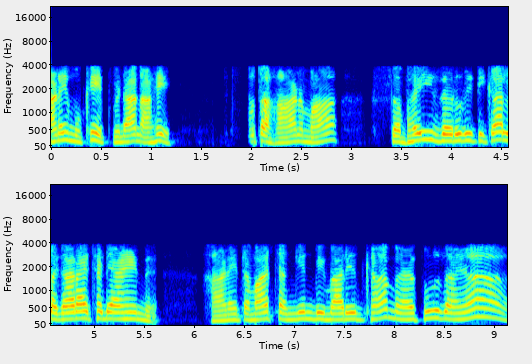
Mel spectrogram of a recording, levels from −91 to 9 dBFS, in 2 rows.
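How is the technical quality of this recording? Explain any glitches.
The quality is limited by low-bitrate telephone coding, with two brief dropouts.

G.729 codec, throughout: the speech is rebuilt from a vocal tract filter, a pitch predictor and a few pulses per frame, with nothing above 4 kHz. The plainly audible rough, synthetic and band-limited sound fits a G.729-type coder at 8 kbit/s.

VoIP packet loss concealed by the speech codec, at 1.83 to 2.05 s and 5.56 to 5.64 s: about 140 ms and then 60 ms of audio went missing. The decoder extended its last pitch and filter at falling gain, so each gap turns into a fading buzzy or noisy smear, and the speech stays weak briefly afterward.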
